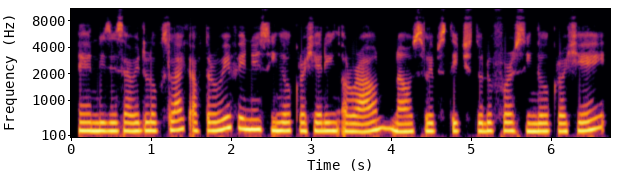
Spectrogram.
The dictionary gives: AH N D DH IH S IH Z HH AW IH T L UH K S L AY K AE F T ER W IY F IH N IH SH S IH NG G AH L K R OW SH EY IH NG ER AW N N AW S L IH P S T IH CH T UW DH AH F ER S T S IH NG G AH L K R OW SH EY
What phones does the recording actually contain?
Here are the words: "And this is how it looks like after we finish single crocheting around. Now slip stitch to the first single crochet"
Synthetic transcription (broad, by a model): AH N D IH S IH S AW IH T L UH K S L AY K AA F T ER W IY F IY N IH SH S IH NG G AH L K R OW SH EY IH NG ER AW N N AW S L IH P S T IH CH T UW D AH F ER S T S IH NG G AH L K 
